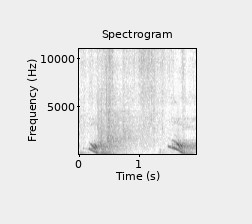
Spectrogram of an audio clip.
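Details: In a kennel, four-week-old puppies born to Teacher give two drawn-out whimpers, each sliding steeply downward from a high start, separated by over a second of low background hiss.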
